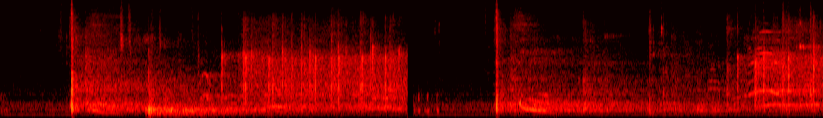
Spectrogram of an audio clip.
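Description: Tennis serves: a sharp pop of racquet on ball about a second in and again about six seconds in, with faint crowd chatter in the indoor hall between them.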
